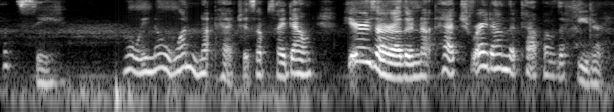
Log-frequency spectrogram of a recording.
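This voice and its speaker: A woman's voice: medium pitch, big pitch swings, moderate pace. An older woman reading a picture book aloud to young children like a teacher, adding simple explanations and counting along. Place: indoor classroom with wooden furniture. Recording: noisy room recording with clicks.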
